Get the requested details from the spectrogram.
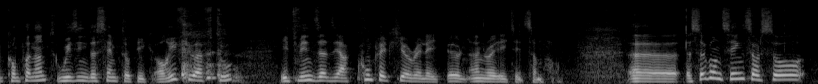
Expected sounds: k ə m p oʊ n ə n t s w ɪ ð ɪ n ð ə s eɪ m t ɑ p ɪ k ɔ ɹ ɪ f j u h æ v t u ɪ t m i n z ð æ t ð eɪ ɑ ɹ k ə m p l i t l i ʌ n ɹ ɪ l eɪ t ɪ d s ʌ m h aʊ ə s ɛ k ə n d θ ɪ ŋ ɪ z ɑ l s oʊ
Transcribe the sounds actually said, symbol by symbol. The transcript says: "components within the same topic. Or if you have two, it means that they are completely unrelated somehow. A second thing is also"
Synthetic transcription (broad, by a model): k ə m p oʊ n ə n t w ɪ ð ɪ n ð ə s eɪ m t ɑ p ɪ k ɔ ɹ ɪ f j u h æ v t u ɪ t m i n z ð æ t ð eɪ ɑ ɹ k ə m p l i t l i ʌ n ɹ ɪ l eɪ t ɪ d s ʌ m h aʊ ə s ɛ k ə n d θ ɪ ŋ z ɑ l s oʊ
